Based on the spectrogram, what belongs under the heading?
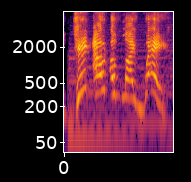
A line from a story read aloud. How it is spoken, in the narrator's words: yelled loudly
